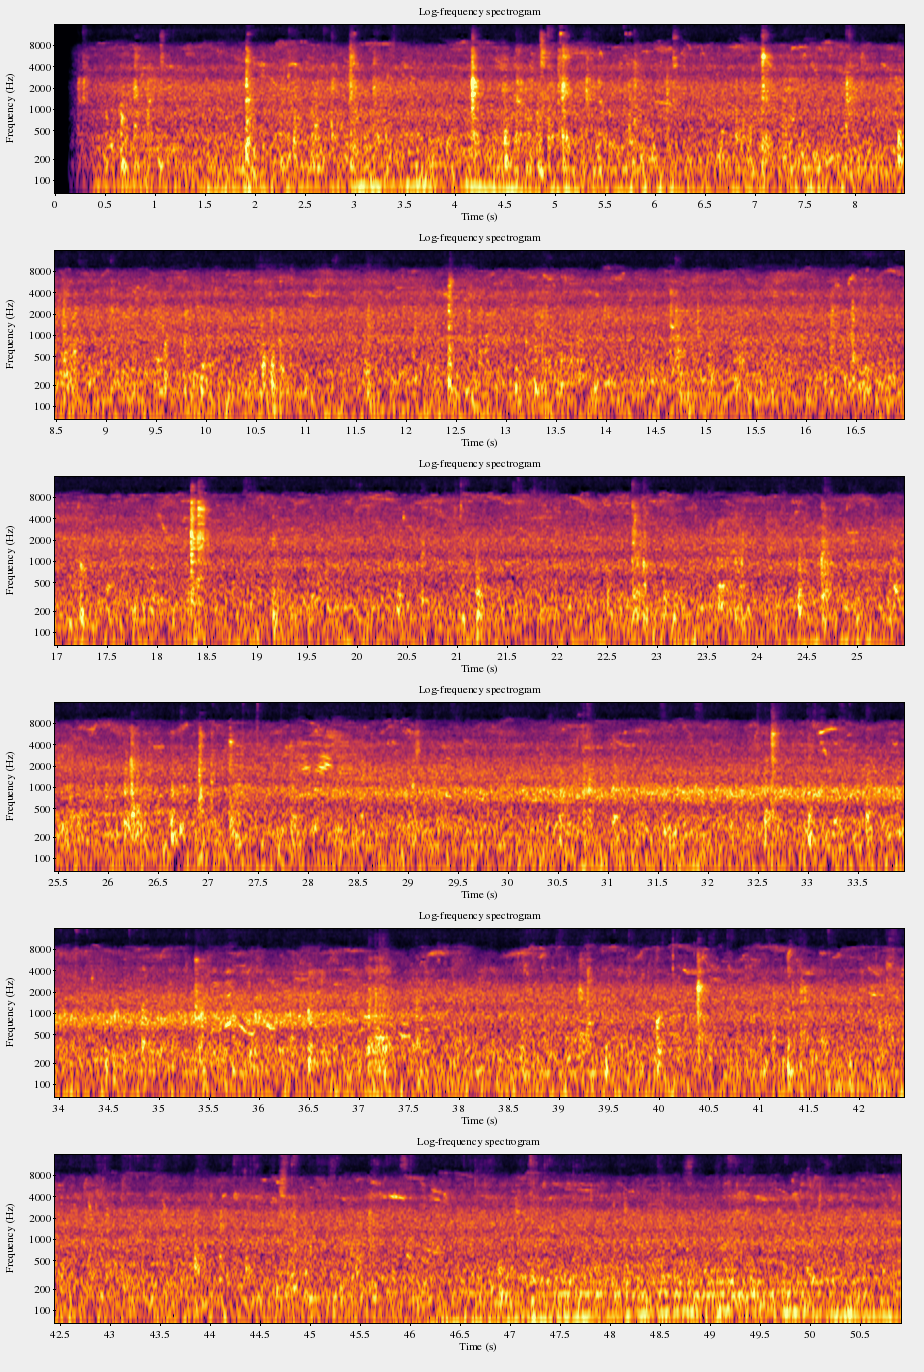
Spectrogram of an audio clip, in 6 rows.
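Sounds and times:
distant traffic rumble: 0:00.2 - 0:50.9
low outdoor background noise: 0:00.2 - 0:50.9.

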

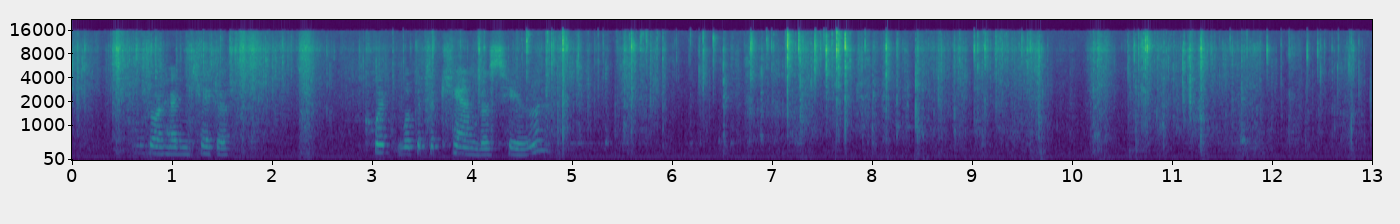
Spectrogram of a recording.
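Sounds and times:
plastic film crinkling: 0:00.0 - 0:13.0.

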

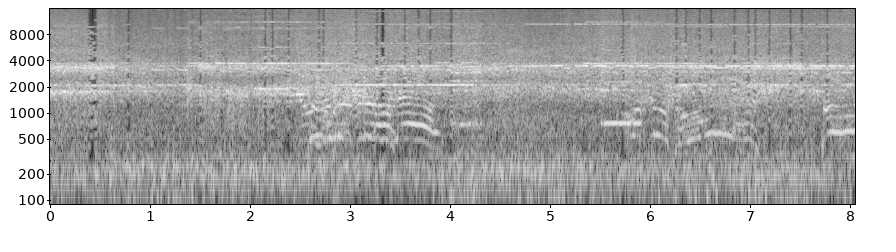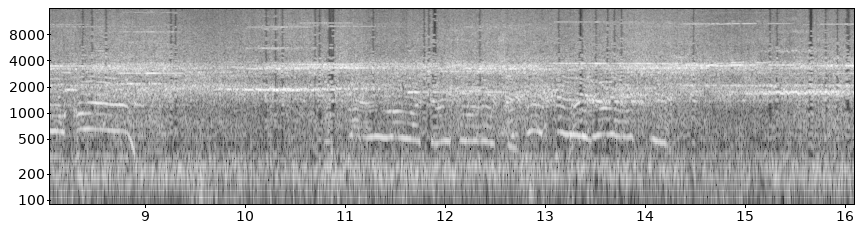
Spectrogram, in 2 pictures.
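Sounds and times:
distorted noise wall: 0:00.0 - 0:16.0
high whining tones: 0:00.0 - 0:16.0
pitched wavering sounds: 0:02.3 - 0:14.3.

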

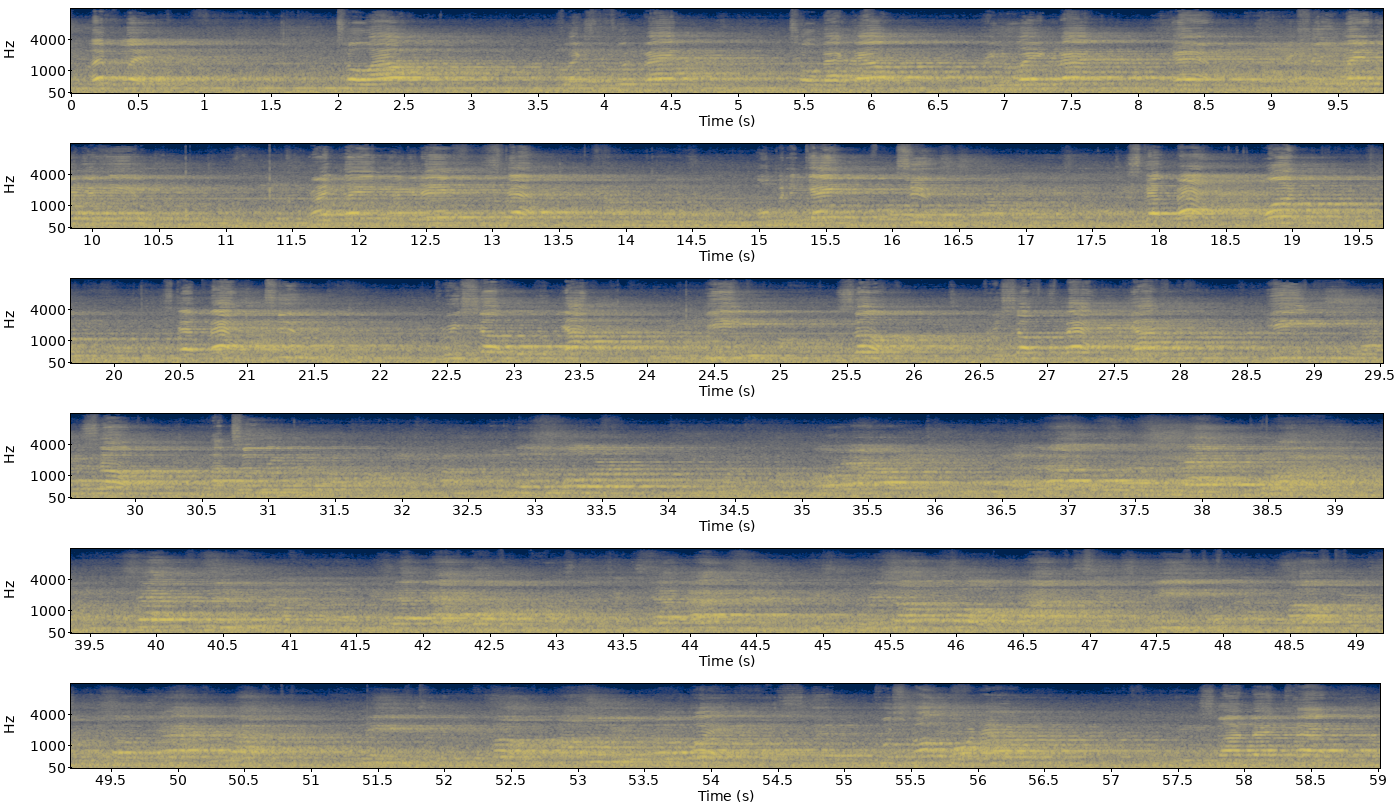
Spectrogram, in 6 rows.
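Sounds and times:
steady low hum: 0:00.0 - 0:59.0
voices echoing in gymnasium: 0:00.0 - 0:59.0.

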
